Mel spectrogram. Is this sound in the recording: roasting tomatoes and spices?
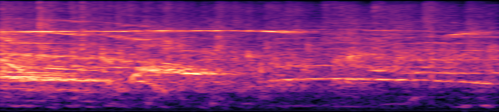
no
